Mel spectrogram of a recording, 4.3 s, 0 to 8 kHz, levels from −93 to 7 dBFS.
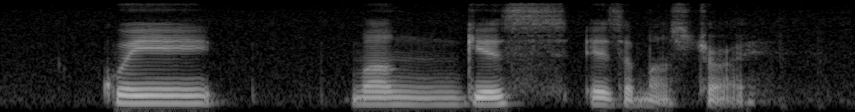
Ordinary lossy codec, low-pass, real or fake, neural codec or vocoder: Opus, 64 kbps; 7.2 kHz; real; none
